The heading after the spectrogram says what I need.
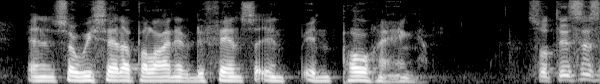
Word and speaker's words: Pohang: You pronounce it Pohang, I guess.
